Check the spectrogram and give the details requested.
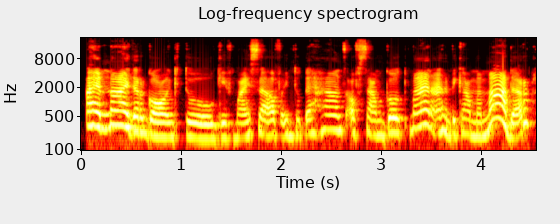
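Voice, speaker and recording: A woman giving a dramatic literary reading of a diary, theatrical and deliberate, pausing between short phrases. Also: medium pitch, expressive, pushed and bright. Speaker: reader of a literary story.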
